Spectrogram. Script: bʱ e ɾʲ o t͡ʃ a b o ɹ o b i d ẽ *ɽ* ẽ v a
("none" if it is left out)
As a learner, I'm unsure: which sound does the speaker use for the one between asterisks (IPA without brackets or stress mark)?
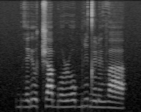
ɽ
